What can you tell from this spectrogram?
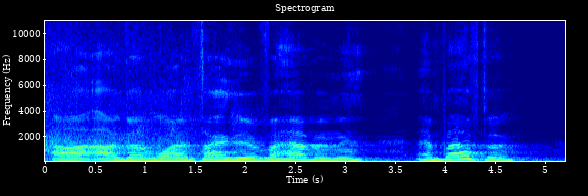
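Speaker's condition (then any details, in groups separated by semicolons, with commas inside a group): ALS; speed and weight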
